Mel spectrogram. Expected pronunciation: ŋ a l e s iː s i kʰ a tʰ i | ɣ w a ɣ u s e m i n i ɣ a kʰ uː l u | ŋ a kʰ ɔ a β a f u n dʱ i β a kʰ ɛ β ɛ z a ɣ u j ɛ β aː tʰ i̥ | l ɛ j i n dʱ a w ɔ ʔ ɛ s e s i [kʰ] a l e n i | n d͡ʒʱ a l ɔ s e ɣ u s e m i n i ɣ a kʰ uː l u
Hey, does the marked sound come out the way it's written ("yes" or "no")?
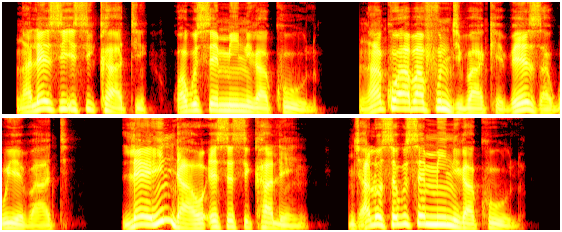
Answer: yes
